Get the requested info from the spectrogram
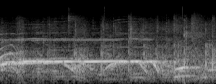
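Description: Electronic fencing scoring machine sounding a steady beep, with a second, higher beep stopping about a second in and the lower one stopping near the end; voices shout over it.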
